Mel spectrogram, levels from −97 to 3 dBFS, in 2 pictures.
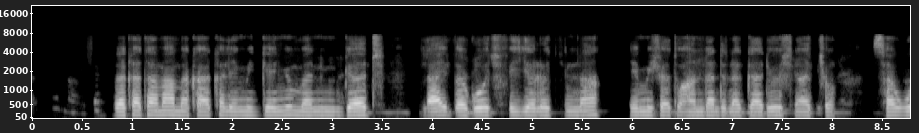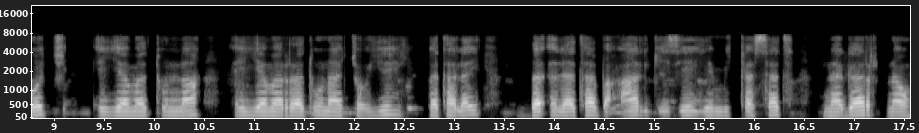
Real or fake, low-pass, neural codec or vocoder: fake; 7.2 kHz; codec, 44.1 kHz, 7.8 kbps, DAC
